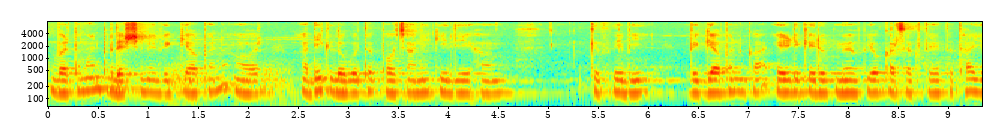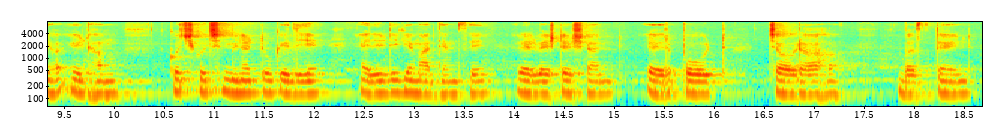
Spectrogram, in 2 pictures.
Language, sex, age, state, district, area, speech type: Hindi, male, 45-60, Madhya Pradesh, Balaghat, rural, spontaneous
